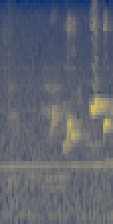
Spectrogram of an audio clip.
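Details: Red-whiskered bulbul beside a house, giving a brief burst of bright, high chirping notes that climb and sharpen toward the end, over a faint steady hum.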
